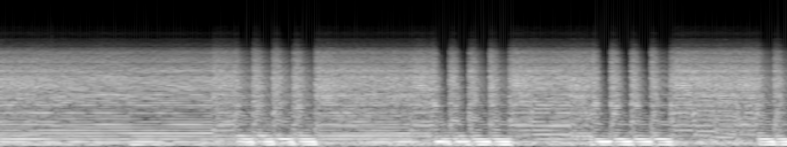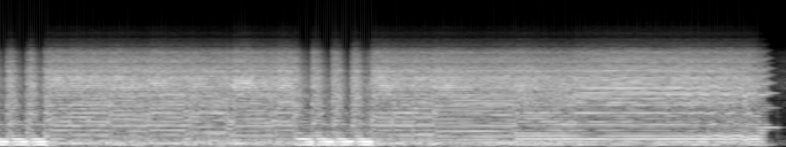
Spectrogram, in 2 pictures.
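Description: Heavily distorted electric guitar played through a Laney Ironheart amp plugin: a chugging riff with rhythmic palm-muted stabs recurring in evenly spaced bursts, loud and close, ending with a sudden cutoff.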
